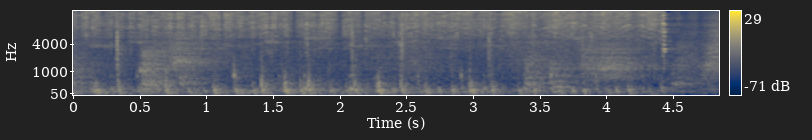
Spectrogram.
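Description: Steel hand-plane blade rubbed flat on an oil stone in quick, rhythmic back-and-forth strokes, taking the burr off its back face after the bevel has been honed. The strokes stop shortly before the end.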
